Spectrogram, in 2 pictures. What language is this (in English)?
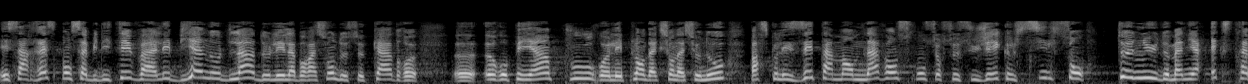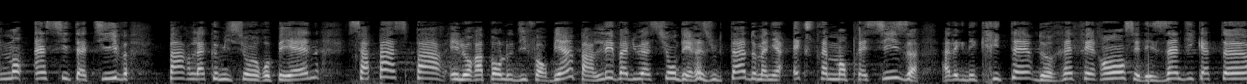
French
